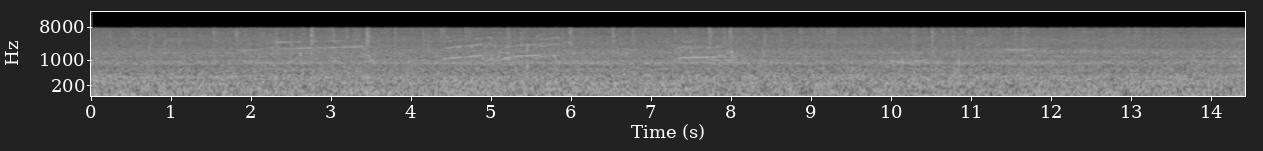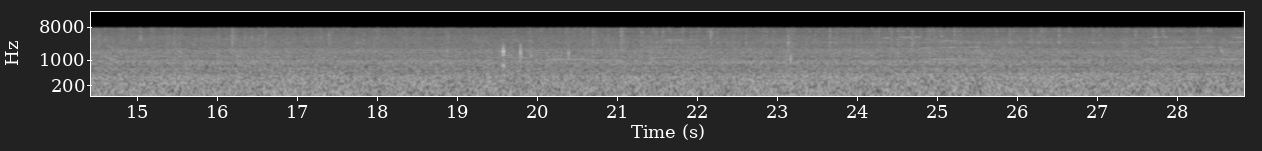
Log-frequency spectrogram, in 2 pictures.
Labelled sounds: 2.2	2.6	killer whale, southern resident, 3.1 to 3.2 kHz
2.9	3.4	killer whale, southern resident, 2.2 to 2.5 kHz
5.1	5.6	killer whale, southern resident, 1.1 to 1.4 kHz
7.3	7.7	killer whale, southern resident, 1.1 to 1.3 kHz
27.7	28.1	killer whale, southern resident, 2.16 to 2.23 kHz

